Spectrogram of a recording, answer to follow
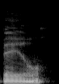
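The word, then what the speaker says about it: Baal: Bale is b a a l's pronounced Bale.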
